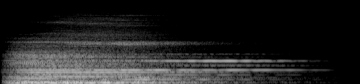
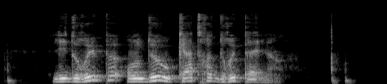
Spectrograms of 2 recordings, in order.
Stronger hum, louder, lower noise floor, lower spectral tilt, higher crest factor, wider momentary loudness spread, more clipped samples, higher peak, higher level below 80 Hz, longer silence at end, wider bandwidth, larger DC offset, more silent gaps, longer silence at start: neither; second, -23 LUFS vs -19 LUFS; first, -63 dBFS vs -48 dBFS; about the same, -7.5 dB/octave vs -6.5 dB/octave; about the same, 16 dB vs 18 dB; first, 15 LU vs 11 LU; neither; second, -8 dBFS vs -4 dBFS; first, -28 dBFS vs -58 dBFS; first, 0.65 s vs 0.4 s; about the same, 11 kHz vs 11.5 kHz; neither; neither; about the same, 0 s vs 0.05 s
